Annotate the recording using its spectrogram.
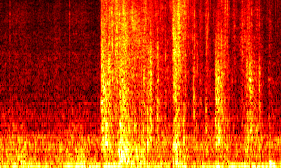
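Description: A wooden sliding door rattles open.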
